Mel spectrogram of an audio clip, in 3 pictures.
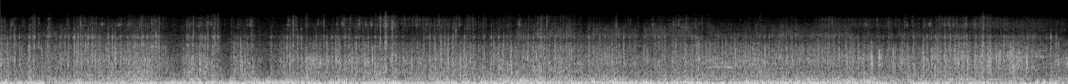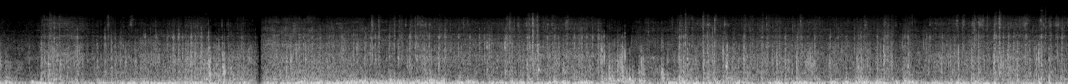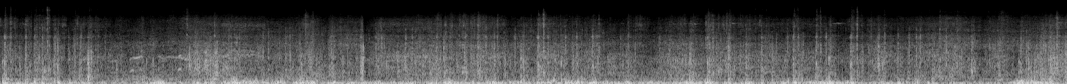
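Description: Mountain bike descending a rough dirt trail at speed: tyres running over loose dirt and the bike rattling and knocking over bumps, under a heavy rumble of wind on the microphone.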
